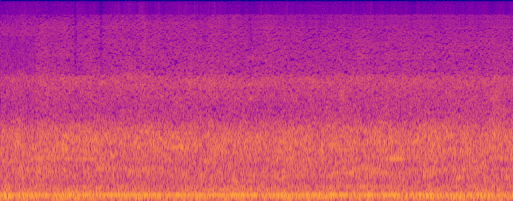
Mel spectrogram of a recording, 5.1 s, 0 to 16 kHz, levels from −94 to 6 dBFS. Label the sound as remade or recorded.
remade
